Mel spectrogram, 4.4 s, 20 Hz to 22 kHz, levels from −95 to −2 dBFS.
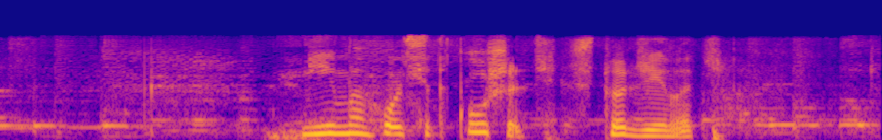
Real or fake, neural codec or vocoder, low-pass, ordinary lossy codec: fake; codec, 16 kHz, 2 kbps, X-Codec, HuBERT features, trained on balanced general audio; 7.2 kHz; Opus, 16 kbps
